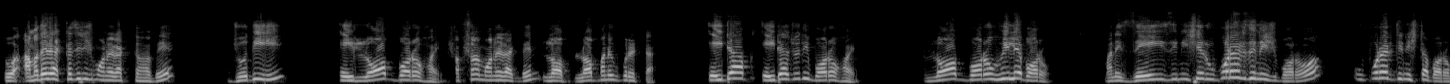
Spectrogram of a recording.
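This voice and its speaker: High-pitched man drilling a math lesson. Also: expressive, moderate pace, dry recording. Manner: repetitive, drilling explanations with frequent check-ins; colloquial, speaks directly to viewers. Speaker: math teacher. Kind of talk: live online math lesson.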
